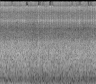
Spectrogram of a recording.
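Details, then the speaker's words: Six-cylinder petrol engine at idle: uneven low thrum, rpm hunting and occasional stumble with engine shake, from a single-cylinder misfire checked on a scan tool. "لو بنلاحظ كيف في تردد في دورة المحرك، عم نشوف كيف تردد انه كان المحرك عم باخذ وعم بعطي."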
